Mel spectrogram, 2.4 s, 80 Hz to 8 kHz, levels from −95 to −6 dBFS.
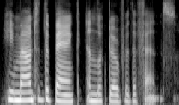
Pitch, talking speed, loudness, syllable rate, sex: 215 Hz, 225 wpm, -18 LUFS, 5.8 syllables/s, female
